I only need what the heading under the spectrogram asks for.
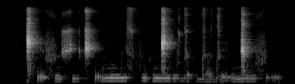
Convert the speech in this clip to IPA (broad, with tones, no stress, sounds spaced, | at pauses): ǁʰ ḛ˦˨ f ø˨ ʃ i˨˦ t͡ʃʼ ḛ˦ n u˦ w i˦ s f u˦ ʔ ŋ͡ǁ i˦ w d ə˦ ʔ d ɜ˨ d l ḛ˦ ŋ͡ǁ u˦ f ḛ˨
